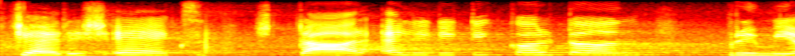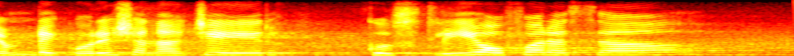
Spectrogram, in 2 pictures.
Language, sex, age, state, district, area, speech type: Goan Konkani, female, 18-30, Goa, Ponda, rural, read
